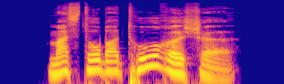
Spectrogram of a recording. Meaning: inflection of masturbatorisch: 1. strong/mixed nominative/accusative feminine singular 2. strong nominative/accusative plural 3. weak nominative all-gender singular
- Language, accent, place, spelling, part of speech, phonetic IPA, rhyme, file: German, Germany, Berlin, masturbatorische, adjective, [mastʊʁbaˈtoːʁɪʃə], -oːʁɪʃə, De-masturbatorische.ogg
